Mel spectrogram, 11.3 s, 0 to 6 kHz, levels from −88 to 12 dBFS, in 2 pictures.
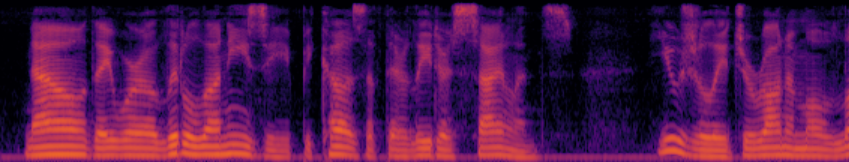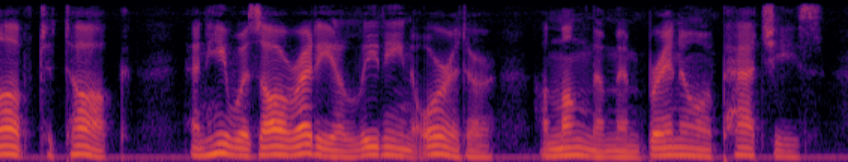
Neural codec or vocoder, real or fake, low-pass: none; real; 5.4 kHz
